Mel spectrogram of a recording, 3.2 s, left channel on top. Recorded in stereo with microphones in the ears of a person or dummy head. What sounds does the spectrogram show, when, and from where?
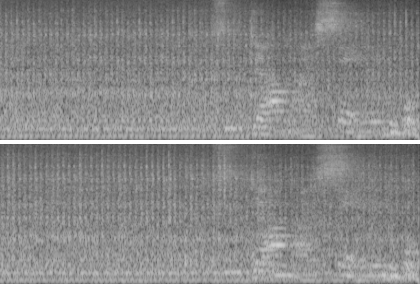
1.6 s a woman speaking: 15° left (ahead or behind), 2.0 m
